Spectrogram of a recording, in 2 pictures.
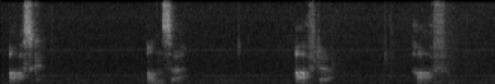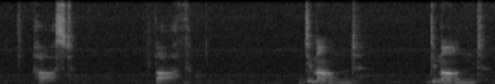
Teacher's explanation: these are all going to be switched to that nice Posh plumy British ah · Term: plummy British ah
